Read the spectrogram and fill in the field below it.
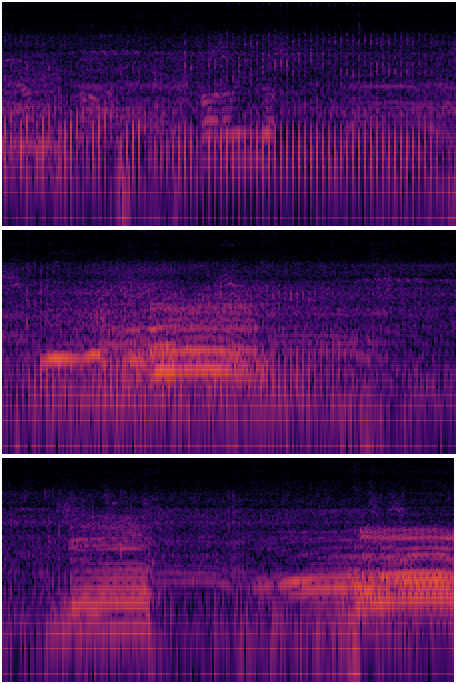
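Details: Roadside cattle calling the herd: faint moos under a steady engine rumble, then louder, clearer bellowing moos that rise and fall, three distinct calls in the second half.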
